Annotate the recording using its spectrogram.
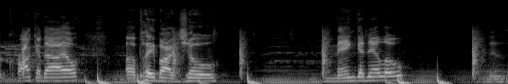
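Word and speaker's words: Manganiello: uh played by Joe Manganelo.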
